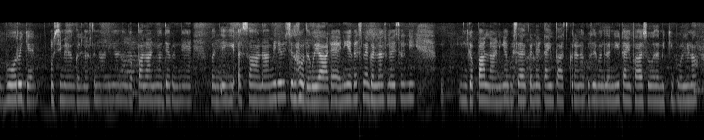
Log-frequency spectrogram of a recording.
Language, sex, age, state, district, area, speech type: Dogri, female, 18-30, Jammu and Kashmir, Kathua, rural, spontaneous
